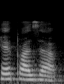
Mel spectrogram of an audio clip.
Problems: none marked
